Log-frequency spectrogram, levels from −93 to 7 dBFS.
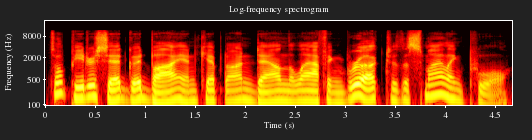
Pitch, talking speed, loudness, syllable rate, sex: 135 Hz, 205 wpm, -18 LUFS, 4.2 syllables/s, male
